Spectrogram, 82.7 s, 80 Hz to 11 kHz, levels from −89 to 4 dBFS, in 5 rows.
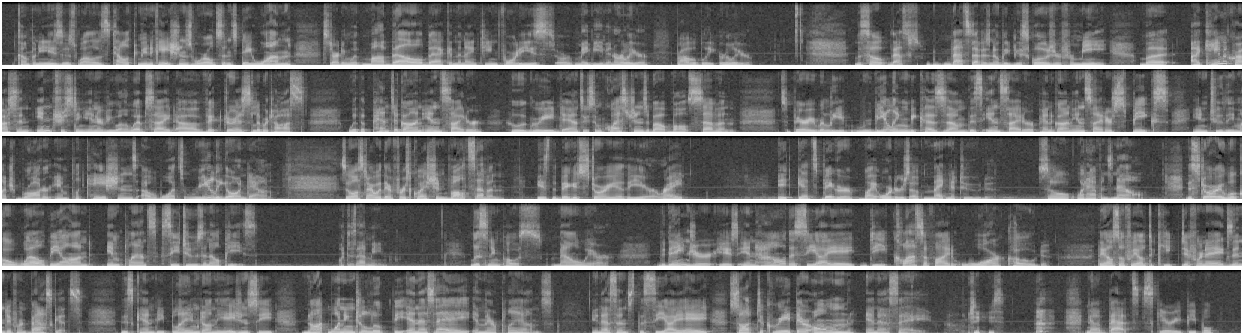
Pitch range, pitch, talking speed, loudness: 125-185 Hz, 150 Hz, 130 wpm, -17 LUFS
